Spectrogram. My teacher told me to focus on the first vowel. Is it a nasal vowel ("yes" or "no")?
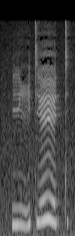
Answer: no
